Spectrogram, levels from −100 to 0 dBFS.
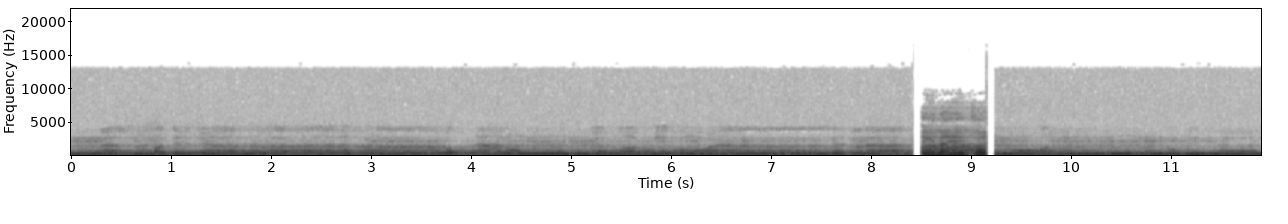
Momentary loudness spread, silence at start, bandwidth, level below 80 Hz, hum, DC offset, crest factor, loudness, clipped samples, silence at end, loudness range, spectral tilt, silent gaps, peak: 7 LU; 0 s; 13.5 kHz; -58 dBFS; none; 2%; 20 dB; -29 LUFS; under 0.1%; 0 s; 4 LU; -7.5 dB/octave; none; -8 dBFS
